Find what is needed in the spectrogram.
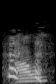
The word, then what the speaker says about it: Ali: Wait, is it Ollie, like, O-L-L-I-E? Like, no. – You pronounce it like that? No. I know it's A-L-I. You pronounce it like Ollie? – Well, it's like Muhammad Ollie, man.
